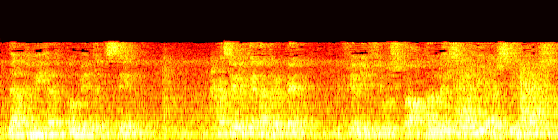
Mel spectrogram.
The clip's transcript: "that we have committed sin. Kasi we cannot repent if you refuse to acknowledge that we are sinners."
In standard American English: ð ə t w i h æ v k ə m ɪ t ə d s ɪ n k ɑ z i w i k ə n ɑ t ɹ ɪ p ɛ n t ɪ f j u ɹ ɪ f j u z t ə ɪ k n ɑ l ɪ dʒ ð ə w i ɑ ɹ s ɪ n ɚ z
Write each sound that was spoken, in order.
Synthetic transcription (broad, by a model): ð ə t w i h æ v k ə m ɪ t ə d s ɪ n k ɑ s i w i k ə n ɑ t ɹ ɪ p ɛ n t ɪ f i l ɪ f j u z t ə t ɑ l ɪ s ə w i ɑ ɹ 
